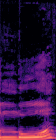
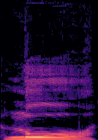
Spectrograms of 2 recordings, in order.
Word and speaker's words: law: for you lore so it's just like the word or o or and we put an l in front of it law law well done very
